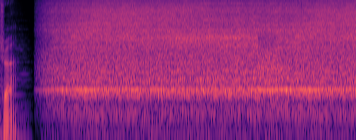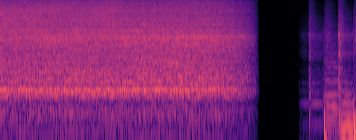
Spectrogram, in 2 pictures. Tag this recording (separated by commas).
vacuum cleaner cleaning floors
